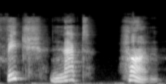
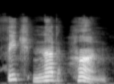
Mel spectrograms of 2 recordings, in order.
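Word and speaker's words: Thich Nhat Hanh: quote that comes from and I hope I pronounce his name correctly Fitch gnat hon Fitch not hon and he was a Zen master he was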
